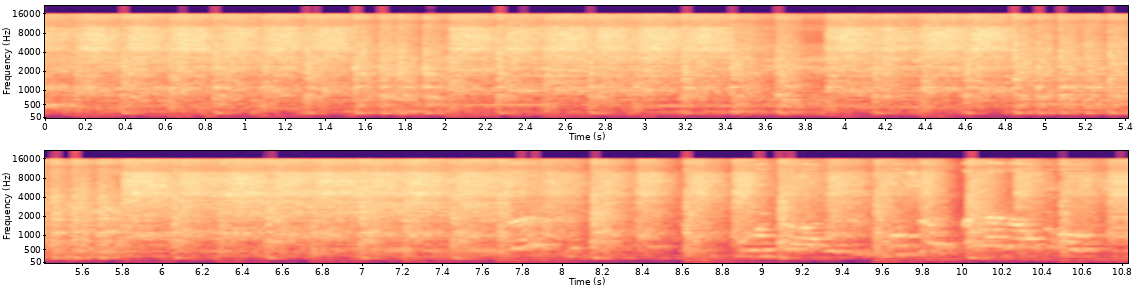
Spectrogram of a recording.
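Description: A rock band playing, with drum kit, electric guitar and bass in a mostly instrumental passage between sung lines and a rapid run of drum strokes near the end. The recording sounds thin, with little low end.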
